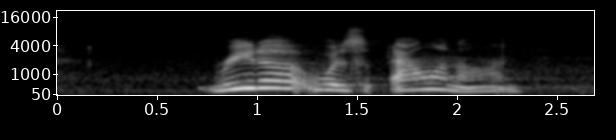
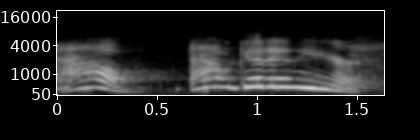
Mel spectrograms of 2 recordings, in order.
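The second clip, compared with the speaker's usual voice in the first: higher, loud call toward the next room; hollering for husband; 7 semitones higher, 7 dB louder, slower than usual. Retold or imitated. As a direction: yell for Al to come in. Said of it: "she hollers for her husband".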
